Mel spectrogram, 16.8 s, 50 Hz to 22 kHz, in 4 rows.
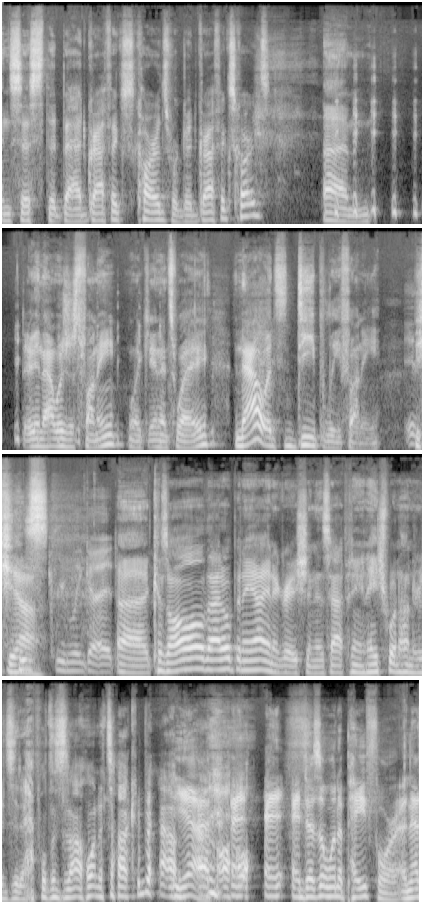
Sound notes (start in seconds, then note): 3.2 laughing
